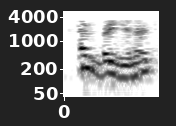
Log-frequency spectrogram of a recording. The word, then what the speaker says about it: البينات: مريم البينات، البينات كلها مرققه، وعندك فوق النون الف علشان تقول البينات وتكتبها كده زي ما انت شايفه في المصحف، لكن تنطقها بالألف كاملة.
